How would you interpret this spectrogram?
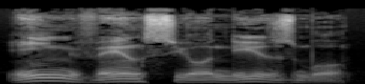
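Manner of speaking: Invencionismo said very slowly, each syllable stretched, low and falling; drawn-out key word. Shown as a demonstration. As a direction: spell out Invencionismo slowly for emphasis. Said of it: "eu vou te dar o nome disso".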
